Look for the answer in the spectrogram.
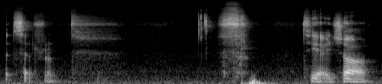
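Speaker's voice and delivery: ordinary delivery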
